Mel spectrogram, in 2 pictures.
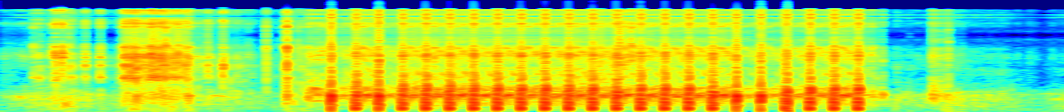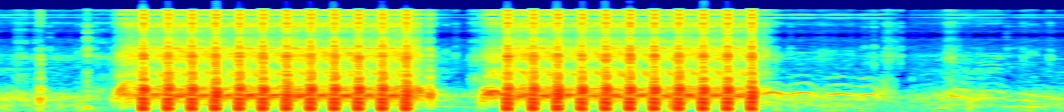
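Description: AK-style airsoft rifle firing full-auto in three bursts: a long one of about two and a half seconds, then two shorter ones a moment apart. Each burst is a rapid, even rattle of about fifteen to twenty shots a second.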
